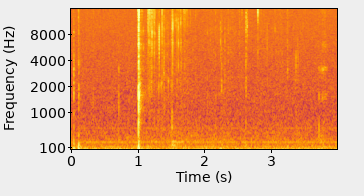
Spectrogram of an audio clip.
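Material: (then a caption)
Soap. A purple knife blade carves and scrapes a small solid tan bar of soap held in the hand, leaving shavings. One sharp, crisp crunch stands out near the start, followed by soft, quiet scraping and faint crackling.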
